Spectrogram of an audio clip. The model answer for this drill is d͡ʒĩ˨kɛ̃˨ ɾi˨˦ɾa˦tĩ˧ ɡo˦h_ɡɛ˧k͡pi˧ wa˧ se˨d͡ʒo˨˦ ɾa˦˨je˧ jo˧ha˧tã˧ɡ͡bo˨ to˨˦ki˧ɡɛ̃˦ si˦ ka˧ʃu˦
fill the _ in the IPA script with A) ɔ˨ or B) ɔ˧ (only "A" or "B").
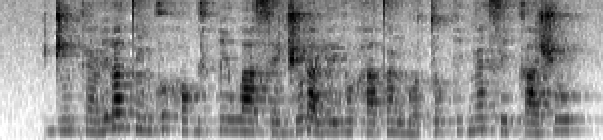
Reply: B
